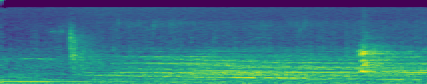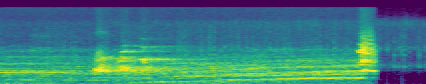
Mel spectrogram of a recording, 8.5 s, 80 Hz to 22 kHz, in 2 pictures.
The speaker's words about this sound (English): At 11 o'clock, the air raid drill.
